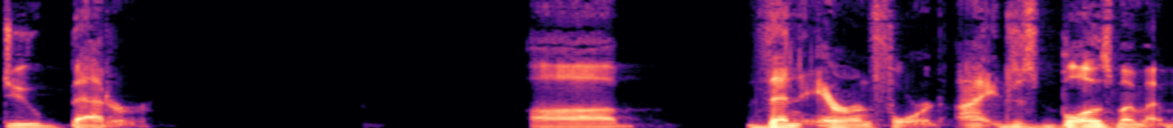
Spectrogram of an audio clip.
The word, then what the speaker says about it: Aaron Ford: But he goes by Aon Ford. So just this where my I always want to emphasize the A in respect to how he wants to pronounce his name.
